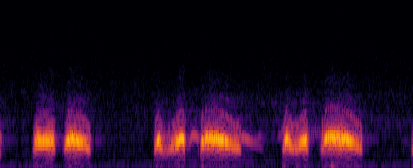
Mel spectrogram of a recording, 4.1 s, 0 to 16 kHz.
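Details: Spotted dove heard at spot 37 while decoy luring a target bird, a big-voiced one-kuk singer: three phrases of two coos each, the longer second note falling away, separated by pauses under a second.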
